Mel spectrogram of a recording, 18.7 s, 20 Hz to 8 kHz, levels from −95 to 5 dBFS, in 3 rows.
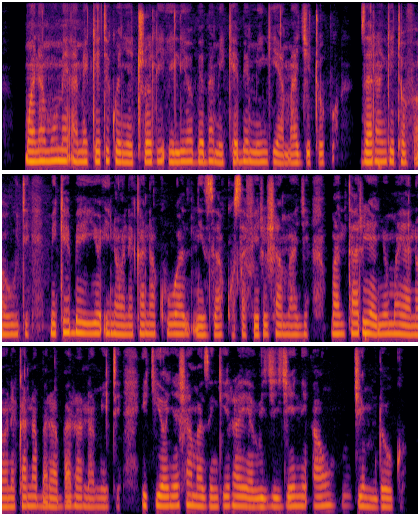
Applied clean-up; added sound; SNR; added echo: none; none; none; none.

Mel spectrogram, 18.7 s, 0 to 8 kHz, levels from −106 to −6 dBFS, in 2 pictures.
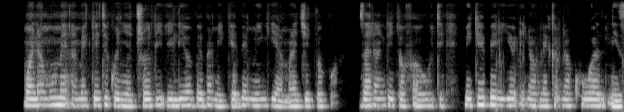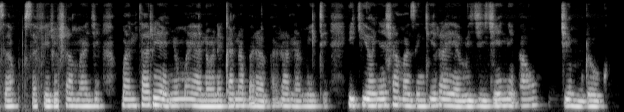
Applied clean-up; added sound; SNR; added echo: neural mask model DeepFilterNet 3.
